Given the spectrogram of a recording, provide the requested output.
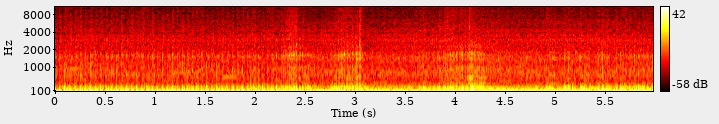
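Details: Orange 1972 VW Super Beetle with an air-cooled flat-four of unknown size, possibly 1600 with a big SK8 cam. It idles with a lumpy, uneven, loping beat, and worn ignition points and tired spark plugs are diagnosed as the cause.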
